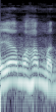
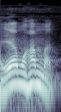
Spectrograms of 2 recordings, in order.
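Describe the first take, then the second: First: Raised, calling the name out; loud call. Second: Said in the usual way. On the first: Retold or imitated. Bedouin calling the Prophet by name, raised voice. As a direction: call the name loudly, not quite a shout. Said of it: "dengan suara lantang". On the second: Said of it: "langsung panggil namanya".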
